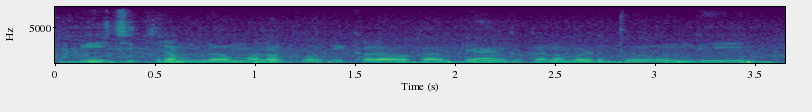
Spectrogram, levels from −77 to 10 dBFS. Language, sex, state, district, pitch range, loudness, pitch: Telugu, male, Telangana, Hyderabad, 110-135 Hz, -18 LUFS, 125 Hz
